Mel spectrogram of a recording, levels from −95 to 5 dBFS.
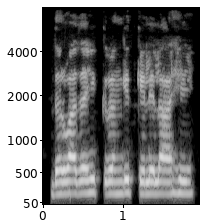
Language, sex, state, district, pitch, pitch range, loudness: Marathi, male, Maharashtra, Dhule, 185 Hz, 180-190 Hz, -15 LUFS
